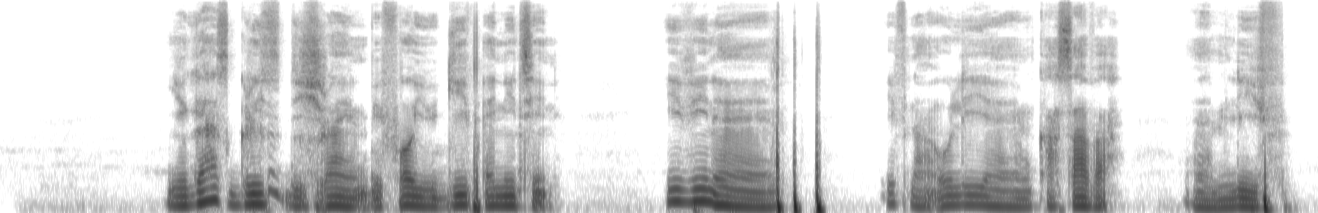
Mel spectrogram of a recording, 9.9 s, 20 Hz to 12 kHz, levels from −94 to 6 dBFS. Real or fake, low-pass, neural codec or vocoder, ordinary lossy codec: fake; none; vocoder, 24 kHz, 100 mel bands, Vocos; none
